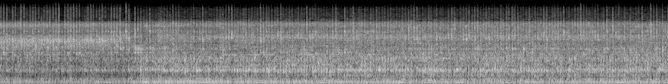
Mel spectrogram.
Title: Стук двигателя ²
